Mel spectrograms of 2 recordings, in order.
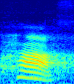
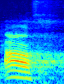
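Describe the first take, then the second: First: The starting h is a soft breathy puff. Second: The starting h is silent, with no air. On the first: The speaker calls it right. "es half. Tienen que sentir que el aire sale" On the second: The speaker calls it wrong. "No es que es como nuestra H. No es half"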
